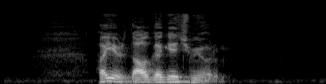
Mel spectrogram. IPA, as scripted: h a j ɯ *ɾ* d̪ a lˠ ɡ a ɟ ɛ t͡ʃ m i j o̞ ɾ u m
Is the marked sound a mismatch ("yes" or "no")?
no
